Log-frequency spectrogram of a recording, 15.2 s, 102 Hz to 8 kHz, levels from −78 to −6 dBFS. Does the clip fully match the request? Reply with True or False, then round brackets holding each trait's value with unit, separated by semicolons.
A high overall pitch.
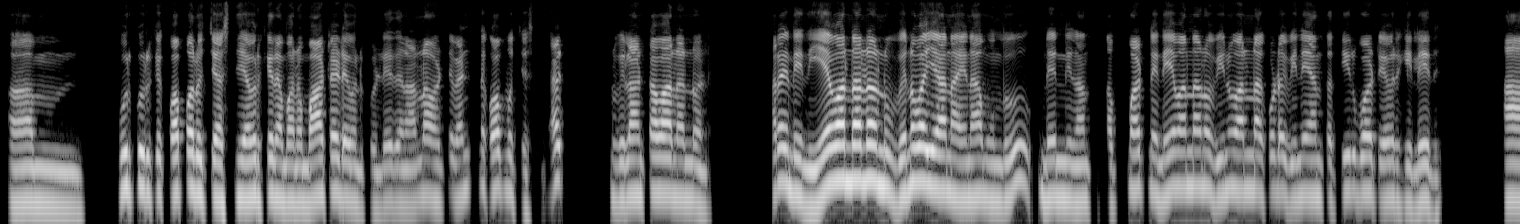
False (175 Hz)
